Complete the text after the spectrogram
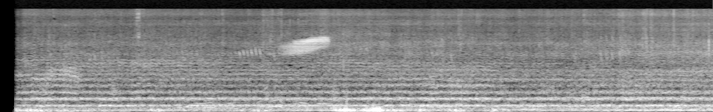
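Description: Honey bees fill the air with a steady, droning buzz, a low hum layered with rich overtones.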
